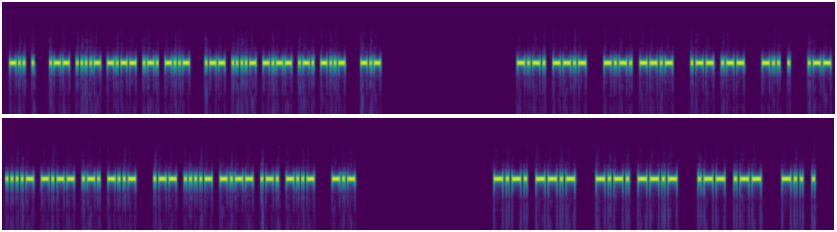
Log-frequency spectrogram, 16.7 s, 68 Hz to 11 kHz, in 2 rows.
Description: Morse code, heard as a keyed tone, about 50 wpm, 700 Hz. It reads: DE W4YRX W4YRX K CQ CQ WW DE W4YRX W4YRX K CQ CQ WW DE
